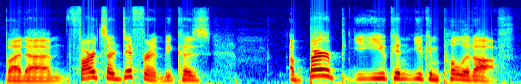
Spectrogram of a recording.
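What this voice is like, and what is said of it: Slightly stuffy, congested voice. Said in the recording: “my voice is a little stuffy”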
